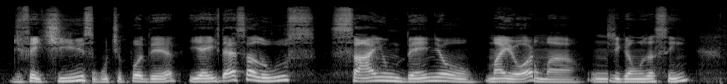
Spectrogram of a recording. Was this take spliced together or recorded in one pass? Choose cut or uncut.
cut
